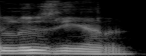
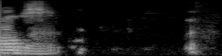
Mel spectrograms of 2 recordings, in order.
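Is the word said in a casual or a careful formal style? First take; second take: casual; careful formal. First: It is said in a relaxed, everyday local way. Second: It is said in a careful, polished telephone voice. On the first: "I say Louisiana" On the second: "Unless I'm speaking in my telephone voice, and then it's"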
